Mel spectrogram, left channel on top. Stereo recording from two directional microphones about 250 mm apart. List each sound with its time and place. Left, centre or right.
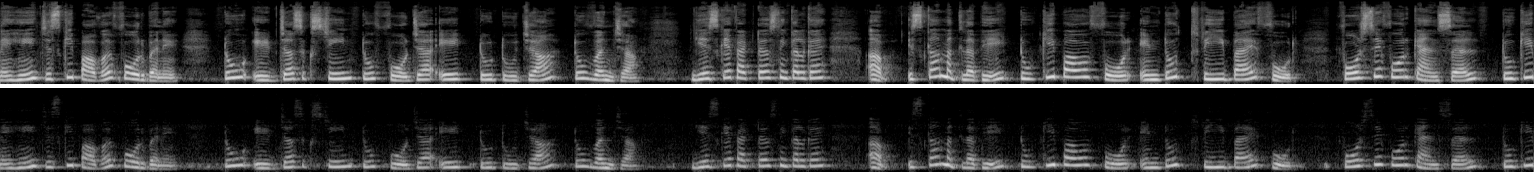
0.0 s speech: left
9.2 s speech: left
